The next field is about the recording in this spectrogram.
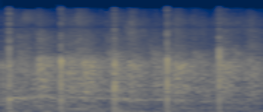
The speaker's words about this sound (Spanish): Eso, un aplauso para ellos, por favor.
